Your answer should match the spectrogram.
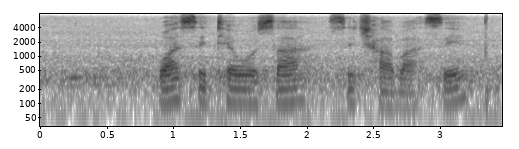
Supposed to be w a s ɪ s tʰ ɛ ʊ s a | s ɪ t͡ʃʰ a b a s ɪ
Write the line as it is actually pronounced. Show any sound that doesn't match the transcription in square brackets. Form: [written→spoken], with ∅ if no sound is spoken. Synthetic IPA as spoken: w a s ɪ [s→∅] tʰ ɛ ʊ s a | s ɪ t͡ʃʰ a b a s ɪ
